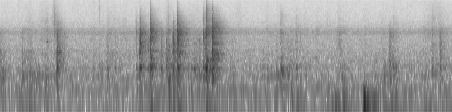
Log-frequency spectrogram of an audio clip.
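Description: Clear plastic storage tub lids being handled and pressed shut: a series of short plastic clicks and knocks, bunched between about two and three and a half seconds in, with a soft low thump about five and a half seconds in.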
